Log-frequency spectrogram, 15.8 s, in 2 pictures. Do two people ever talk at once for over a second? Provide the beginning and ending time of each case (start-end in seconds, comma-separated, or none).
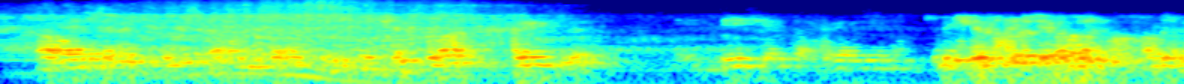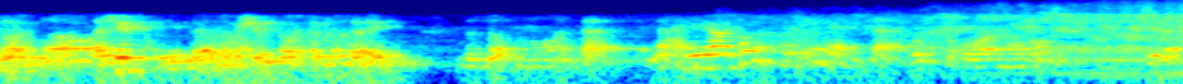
6.3-8.8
